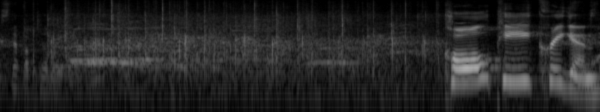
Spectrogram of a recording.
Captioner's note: audience applauding; audience cheering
